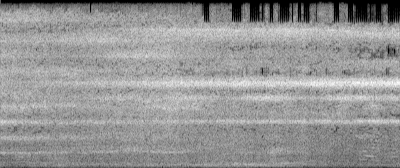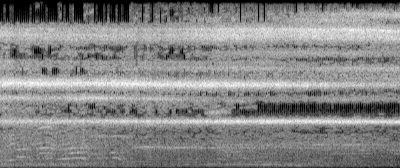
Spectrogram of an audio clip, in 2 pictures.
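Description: Steady high-pitched squeal rings over the rolling rumble as the train slows; ordinary brake and wheel squeal, nothing abnormal.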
